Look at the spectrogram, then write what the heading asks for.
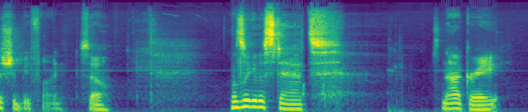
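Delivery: quiet, kept-down voice. Speaker keeps voice down in case someone comes back in: voice kept down. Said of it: "I'm going to keep my voice down a little bit".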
